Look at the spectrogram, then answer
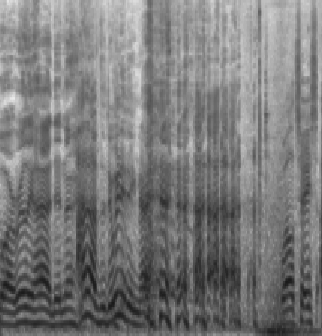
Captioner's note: laughs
